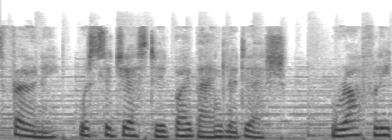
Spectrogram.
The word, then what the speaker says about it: Fani: just south of Puri the name Fanny which is pronounced as phony was suggested by Bangladesh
